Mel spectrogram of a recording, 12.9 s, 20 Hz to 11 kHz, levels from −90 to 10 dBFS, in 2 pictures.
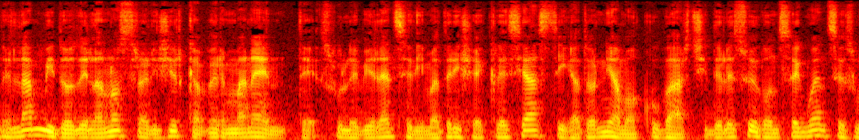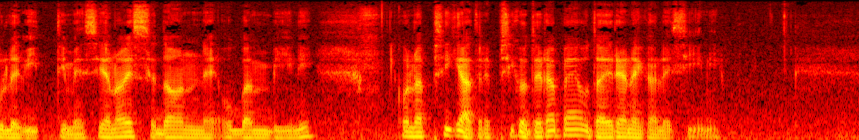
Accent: native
